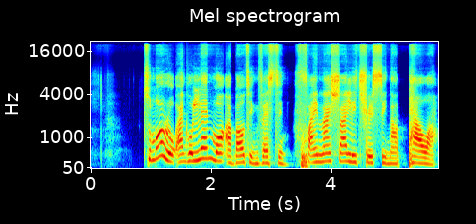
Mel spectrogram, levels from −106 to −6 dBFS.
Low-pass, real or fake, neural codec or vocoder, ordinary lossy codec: none; fake; autoencoder, 48 kHz, 32 numbers a frame, DAC-VAE, trained on Japanese speech; none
